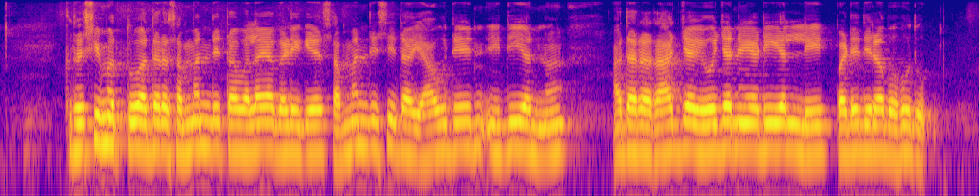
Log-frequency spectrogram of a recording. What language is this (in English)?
Kannada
